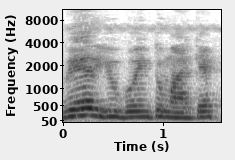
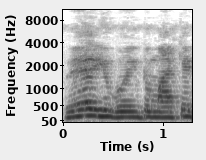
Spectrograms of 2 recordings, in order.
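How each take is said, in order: First: The first word sounds like 'wear'. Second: The same.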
